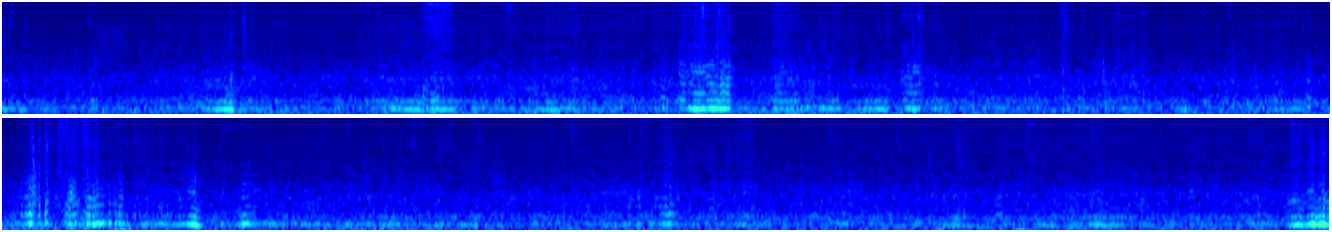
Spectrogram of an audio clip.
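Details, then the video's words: Honey bees at work in an open hive on a fine sunny day, microphone placed inside: a sustained hum with repeated short buzzing flares every few seconds, one stronger burst around the middle, faint wind noise. "Open Beehive - One Hour Video and Audio"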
